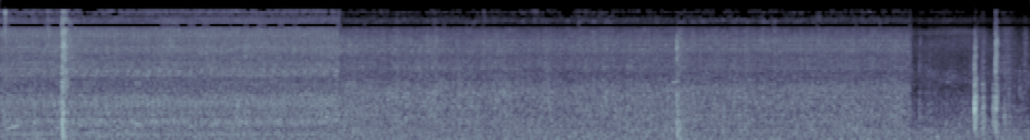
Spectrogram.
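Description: Steady vehicle and road noise, with faint voices and a few sharp knocks.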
